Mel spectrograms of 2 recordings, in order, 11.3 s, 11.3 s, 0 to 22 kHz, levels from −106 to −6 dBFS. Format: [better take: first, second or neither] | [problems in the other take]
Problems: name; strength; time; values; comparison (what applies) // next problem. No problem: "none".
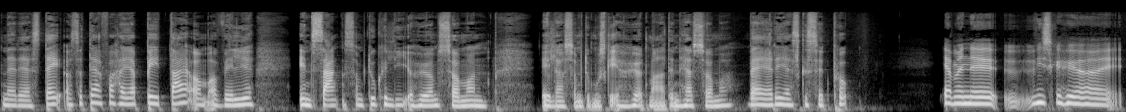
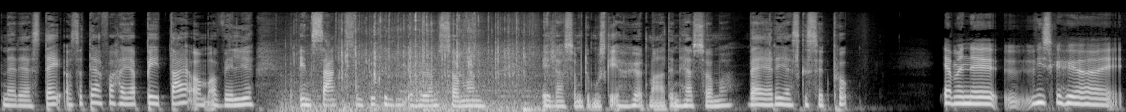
first | keyboard typing; noticeable; from 3 to 5.5 s; peak 3 dB below the speech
